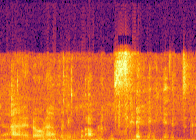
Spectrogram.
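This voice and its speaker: A woman in her forties recounting a personal story in conversation, halting and repeating words for emphasis. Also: low-pitched, heavy background noise. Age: 40s. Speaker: interview guest, bereaved mother.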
